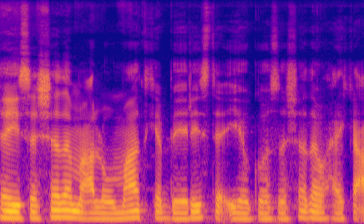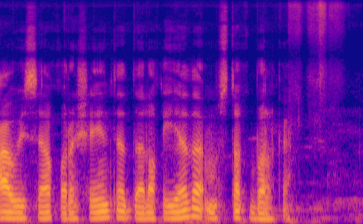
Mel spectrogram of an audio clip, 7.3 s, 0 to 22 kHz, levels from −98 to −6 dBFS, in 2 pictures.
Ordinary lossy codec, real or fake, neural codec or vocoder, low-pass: none; real; none; none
